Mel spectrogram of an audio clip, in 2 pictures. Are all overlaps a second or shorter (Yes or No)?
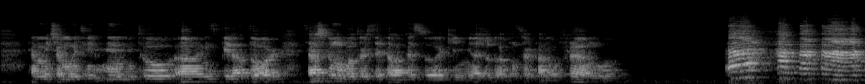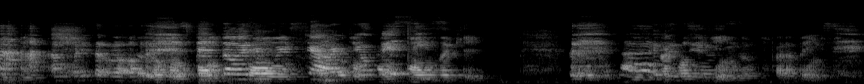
No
